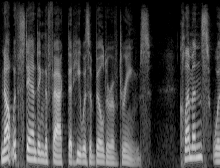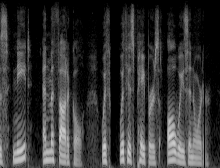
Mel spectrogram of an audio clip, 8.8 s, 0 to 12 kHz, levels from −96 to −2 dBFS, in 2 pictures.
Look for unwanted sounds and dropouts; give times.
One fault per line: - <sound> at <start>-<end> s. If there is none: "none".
none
